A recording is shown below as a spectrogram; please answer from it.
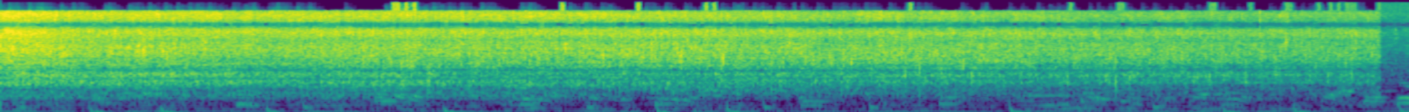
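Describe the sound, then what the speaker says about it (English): Saltfish frying in a pan, giving a loud, steady hiss and sizzle throughout with faint stirring and scraping underneath, sounding close and continuous. "lightly fry up the saltfish for a couple minutes"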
